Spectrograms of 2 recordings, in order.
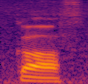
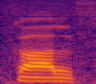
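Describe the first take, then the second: First: The L is silent in the word. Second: The L is clearly sounded in the word. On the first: The speaker calls it right. "C A एल F काफ लिखा है" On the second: The speaker calls it wrong. "बहुत से बच्चे इसको काल्फ पढ़ते हैं"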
